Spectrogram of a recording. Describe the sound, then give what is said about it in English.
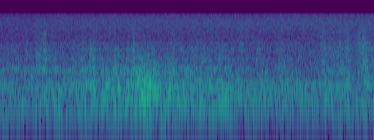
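Antarctic ice cracking as a steady, deep rumbling roar laced with faint crackles and pops, swelling slightly midway and holding fairly loud throughout, with no voices. “The ice cracking in Antarctica.”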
